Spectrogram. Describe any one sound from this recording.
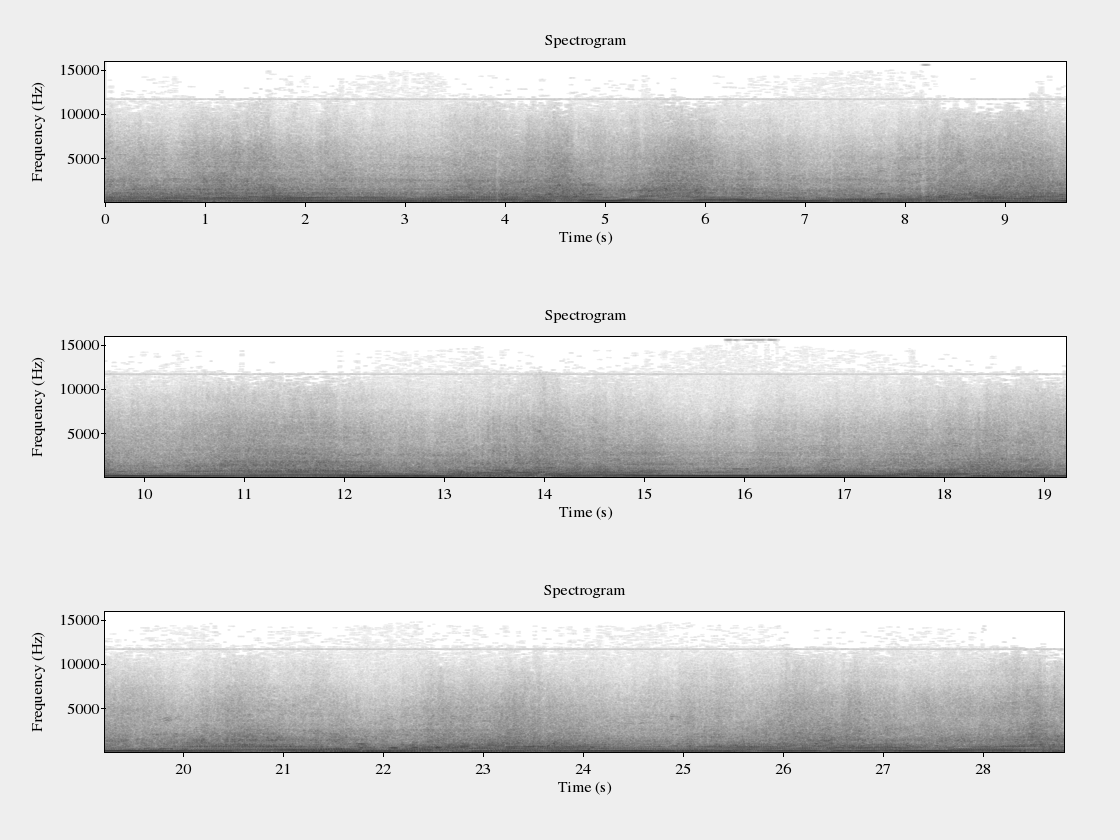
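A car engine roars and revs hard, close by.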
